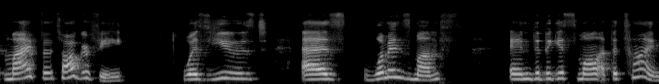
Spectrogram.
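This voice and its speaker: Woman in her 30s giving a photo class, chatty and self-deprecating, lots of ums. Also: a little high. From United States and United Kingdom. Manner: chatty, self-deprecating, many fillers and restarts. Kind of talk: casual presentation talk.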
